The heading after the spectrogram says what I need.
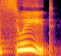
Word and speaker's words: suite: A suite, such as a hotel suite, is pronounced exactly like the word suite. A common mistake is to pronounce it like a business suit, which lacks the on the end.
